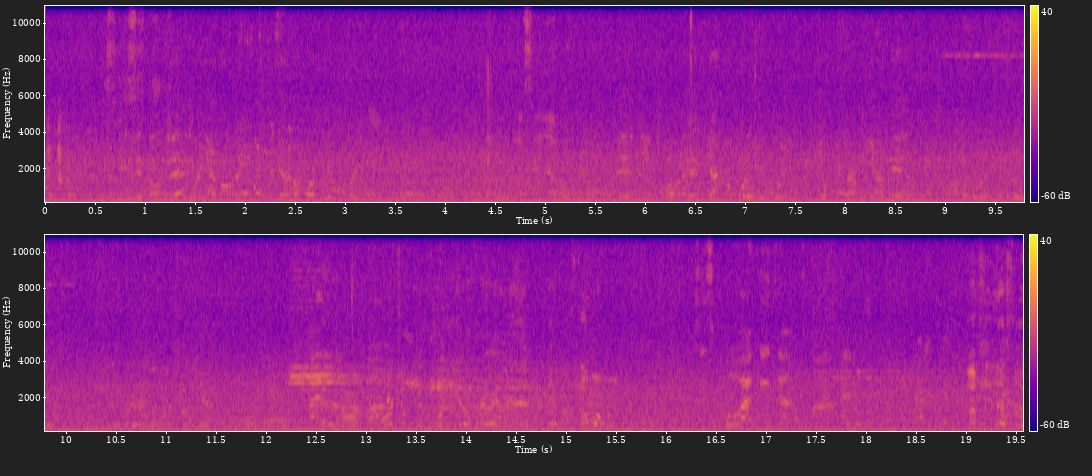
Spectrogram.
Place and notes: Midtown, New York, NY, USA - In front of the apple store
Saturday afternoon
sitting in front of the Apple store besides the fountain
tourists talking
